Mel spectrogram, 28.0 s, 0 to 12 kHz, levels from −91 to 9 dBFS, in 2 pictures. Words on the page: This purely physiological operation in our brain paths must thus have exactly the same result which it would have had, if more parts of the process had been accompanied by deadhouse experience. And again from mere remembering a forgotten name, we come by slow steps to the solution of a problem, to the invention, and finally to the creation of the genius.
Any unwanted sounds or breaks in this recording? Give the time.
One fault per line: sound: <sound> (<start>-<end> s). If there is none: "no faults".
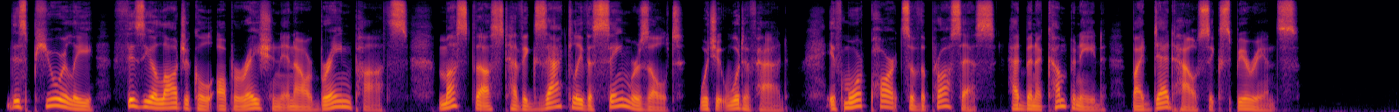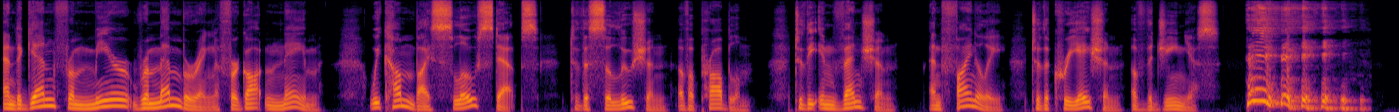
sound: laugh (26.4-27.7 s)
